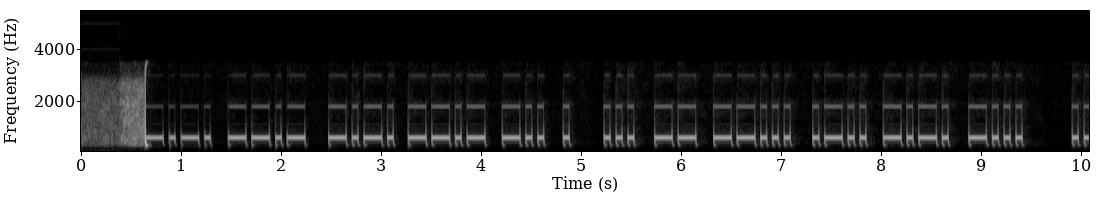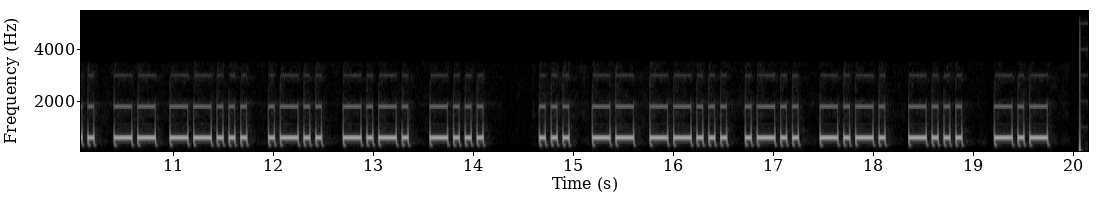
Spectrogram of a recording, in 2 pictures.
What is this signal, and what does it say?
Morse code, heard as a keyed tone, about 19 wpm, 600 Hz. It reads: CQ CQ DE SM7LCB SM7LCB SM7LCB K
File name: sm7lcb / 2122z g3xdy 13cm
